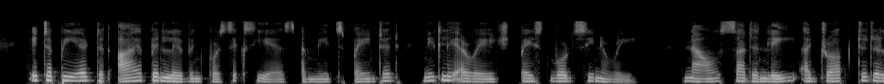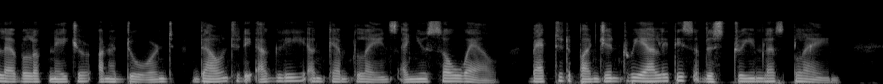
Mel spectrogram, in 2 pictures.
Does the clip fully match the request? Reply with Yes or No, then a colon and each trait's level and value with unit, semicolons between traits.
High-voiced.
No: low, 135 Hz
